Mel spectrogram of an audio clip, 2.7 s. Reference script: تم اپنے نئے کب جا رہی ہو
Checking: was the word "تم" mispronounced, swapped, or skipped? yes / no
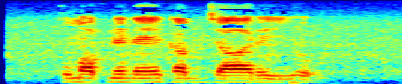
no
